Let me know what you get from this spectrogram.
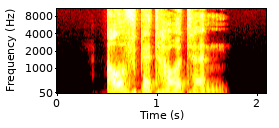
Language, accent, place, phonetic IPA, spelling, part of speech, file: German, Germany, Berlin, [ˈaʊ̯fɡəˌtaʊ̯tn̩], aufgetauten, adjective, De-aufgetauten.ogg
- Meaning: inflection of aufgetaut: 1. strong genitive masculine/neuter singular 2. weak/mixed genitive/dative all-gender singular 3. strong/weak/mixed accusative masculine singular 4. strong dative plural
